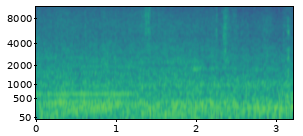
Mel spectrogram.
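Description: Engine of a 2017 Subaru BRZ while driving, a steady raucous drone with constant road and cabin rumble throughout, close and loud, no voices.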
